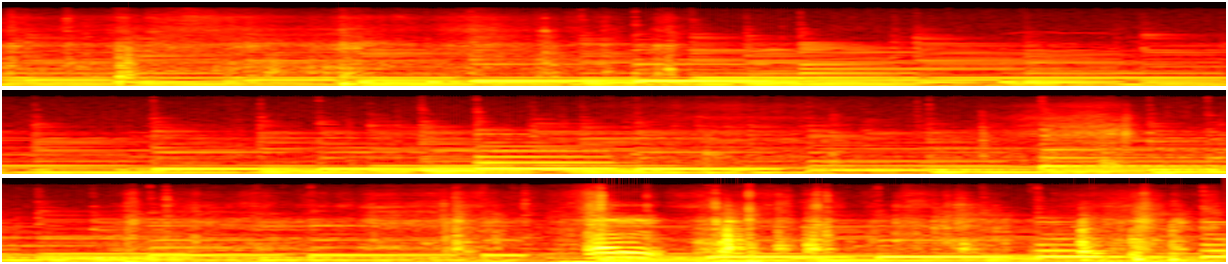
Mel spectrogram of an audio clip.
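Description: Instrumental background music, a guitar-like track of held notes in a steady repeating pattern.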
